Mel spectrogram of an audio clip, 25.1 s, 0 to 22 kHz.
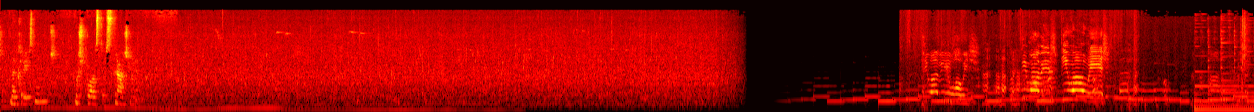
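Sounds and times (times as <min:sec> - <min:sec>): stream water rushing: 0:00.0 - 0:14.9.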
